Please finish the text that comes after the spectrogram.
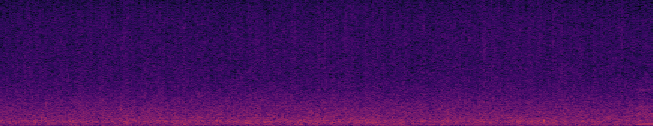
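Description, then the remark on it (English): A steady, dense roar of rushing water from a waterfall, broad and constant throughout with no pauses, fairly loud, with no voices over it. “Waterfall is so relaxing.”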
